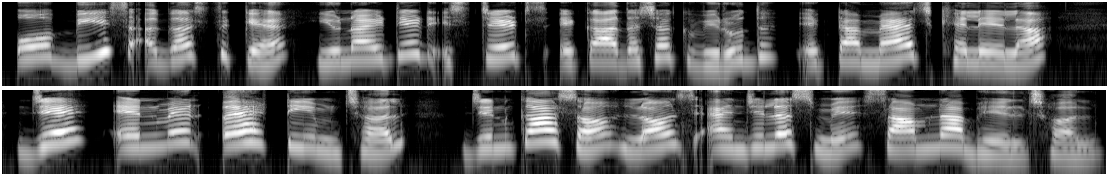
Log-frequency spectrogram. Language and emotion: Maithili, neutral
